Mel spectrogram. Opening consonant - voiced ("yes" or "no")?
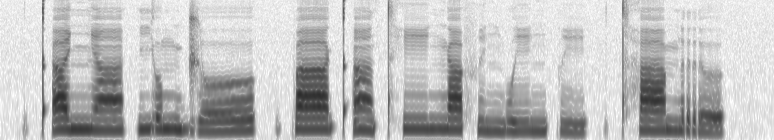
no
